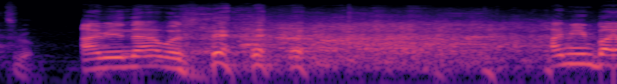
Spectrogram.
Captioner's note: laughter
